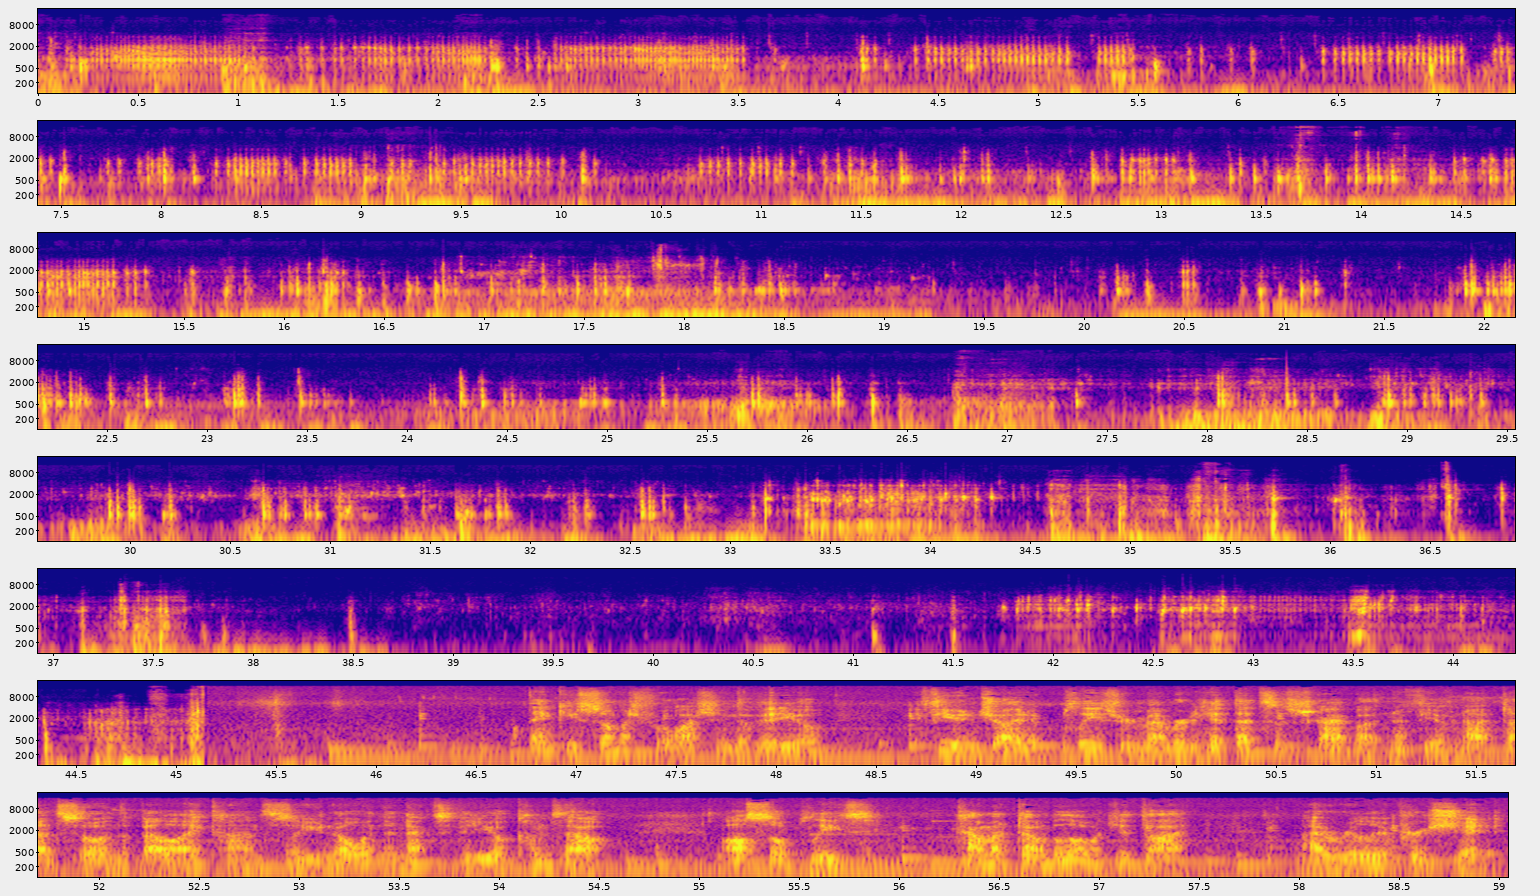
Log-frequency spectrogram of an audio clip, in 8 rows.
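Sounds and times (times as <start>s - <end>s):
river current rushing underwater: 45.1s - 59.0s.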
